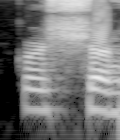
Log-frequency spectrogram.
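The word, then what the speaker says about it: question: टी आई ओ एन क्या क्वेश्चन हो गया।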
